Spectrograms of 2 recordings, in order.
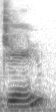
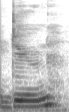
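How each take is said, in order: First: The word begins with a 'j' sound. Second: The word begins with a plain 'd' sound. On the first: This is how Australians say it. "as we call it in Australia" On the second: This is how Americans say it. "I know Americans say Dune"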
